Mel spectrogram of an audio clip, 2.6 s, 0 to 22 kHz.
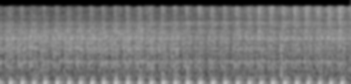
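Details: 2004 Honda Rancher 400 4x4 ATV, about 2,500 hours, new battery, charging test at low idle: slow even thumping about ten beats a second, no misses or clatter; healthy idle, charging about 14.46 V.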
